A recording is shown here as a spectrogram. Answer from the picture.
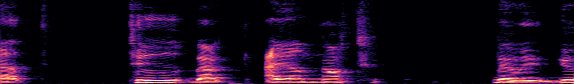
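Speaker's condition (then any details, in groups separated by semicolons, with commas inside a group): Cerebral palsy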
